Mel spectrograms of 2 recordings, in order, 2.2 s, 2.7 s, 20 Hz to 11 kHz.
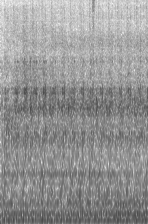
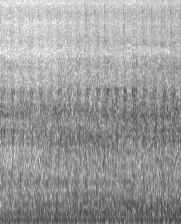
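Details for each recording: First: Diesel truck with stock GM turbo and a PMD replaced a couple of months ago: steady, even diesel clatter at idle with no misses or uneven beats, idling normally. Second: Worn 6.5 diesel that leaks but doesn't overheat or smoke white: even idle clatter with a steady breathy hiss and puffing from the crankcase, heavy blow-by, yet it still runs and tows.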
